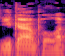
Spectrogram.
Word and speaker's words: Yugambeh: It's Yugambeh. I've been pronouncing it wrong, so I keep trying to remember to pronounce it correctly.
